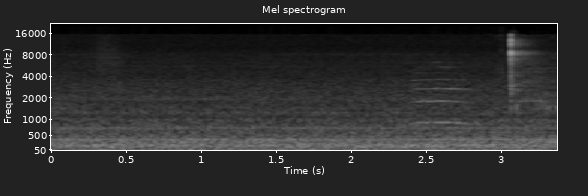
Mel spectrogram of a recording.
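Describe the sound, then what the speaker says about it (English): A cat meows briefly after being accidentally elbowed, a short faint cry rising over a steady background hiss, followed by a sharp little click. "I just elbowed my cat"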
